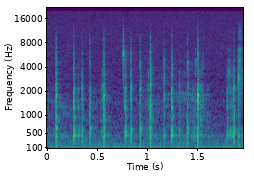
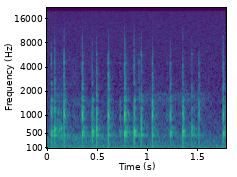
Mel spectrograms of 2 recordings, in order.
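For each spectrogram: First: metal tin lid, mid-pitched tap. Second: metal tin bottom, fuller lower tone.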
